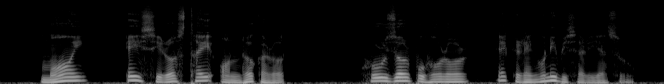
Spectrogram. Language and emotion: Assamese, sad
